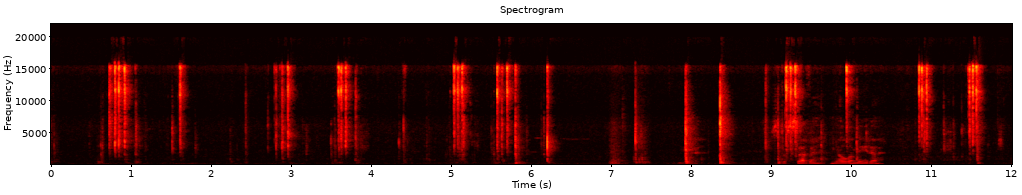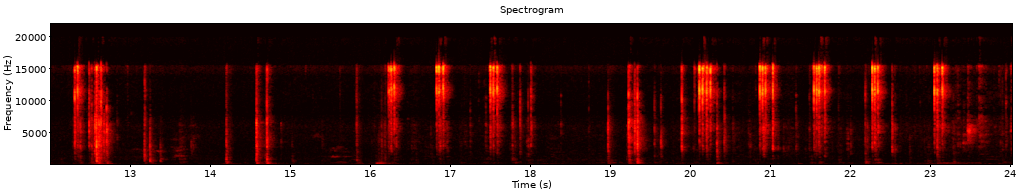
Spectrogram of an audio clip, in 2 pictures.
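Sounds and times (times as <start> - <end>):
socket ratchet clicking: 0.6 - 1.8, 2.7 - 5.9, 16.2 - 18.1, 19.2 - 23.3.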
